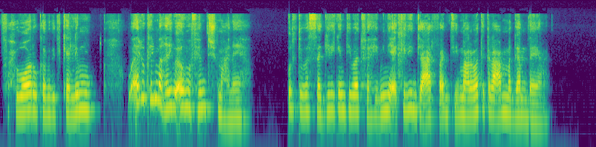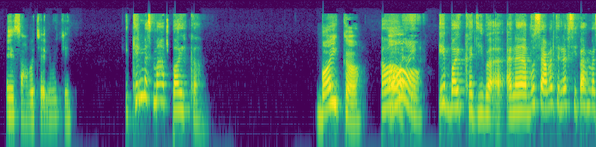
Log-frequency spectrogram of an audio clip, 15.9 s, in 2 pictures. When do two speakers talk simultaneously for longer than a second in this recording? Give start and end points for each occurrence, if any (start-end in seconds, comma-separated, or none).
none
